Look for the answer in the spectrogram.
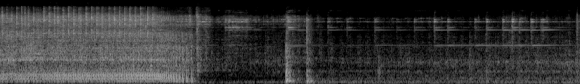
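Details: Homelite XL-2 chainsaw, test run just after repair finished: crisp, high, even two-stroke buzz for two seconds, then clean shutdown with no misfire or stumble. Normal, healthy running.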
